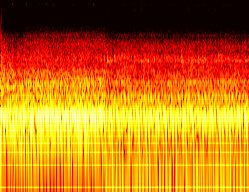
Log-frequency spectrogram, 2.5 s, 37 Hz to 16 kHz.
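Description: Rolair 5520K17 electric air compressor running steadily, its pump working, with a fuller low pumping rumble from about a second in.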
